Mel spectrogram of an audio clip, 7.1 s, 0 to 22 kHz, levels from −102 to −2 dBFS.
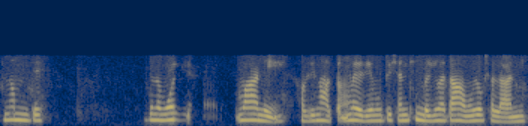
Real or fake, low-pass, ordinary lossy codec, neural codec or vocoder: real; 3.6 kHz; none; none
